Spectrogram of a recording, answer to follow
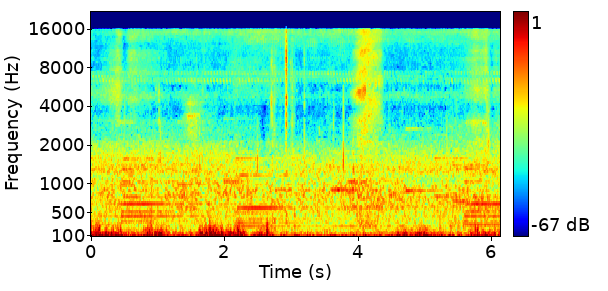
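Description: Low, uneven rumble of wind buffeting the microphone outdoors. Faint held musical chords come and go over it.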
